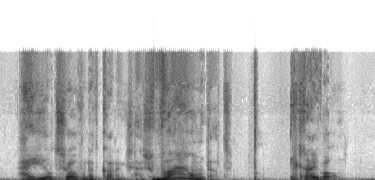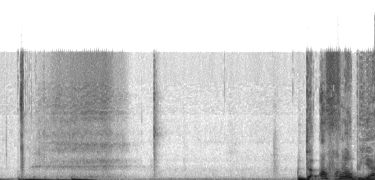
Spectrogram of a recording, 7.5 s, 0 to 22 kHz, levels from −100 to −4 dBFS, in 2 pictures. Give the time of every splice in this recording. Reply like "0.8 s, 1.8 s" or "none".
2.0 s, 3.2 s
